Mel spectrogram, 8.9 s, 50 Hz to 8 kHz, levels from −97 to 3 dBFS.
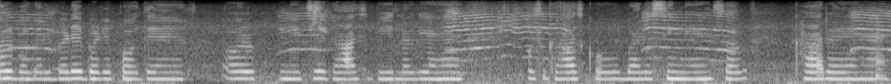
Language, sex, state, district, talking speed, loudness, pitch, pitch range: Hindi, female, Bihar, Kaimur, 135 wpm, -16 LUFS, 235 Hz, 235-245 Hz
